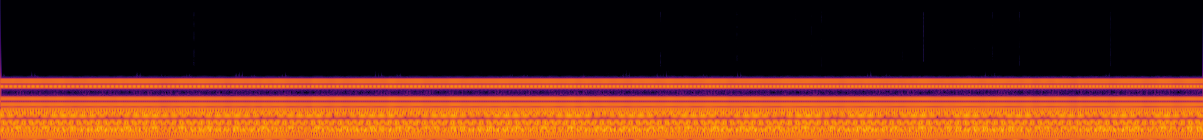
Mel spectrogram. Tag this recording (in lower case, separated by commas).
music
